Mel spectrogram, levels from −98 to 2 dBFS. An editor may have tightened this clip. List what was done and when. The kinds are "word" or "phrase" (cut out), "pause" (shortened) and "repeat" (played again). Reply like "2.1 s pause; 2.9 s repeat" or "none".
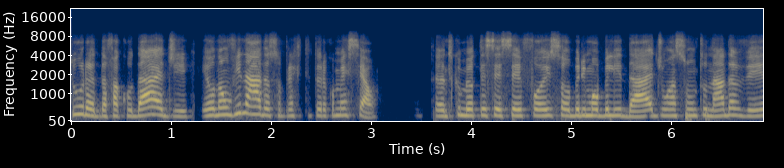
1.2 s pause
